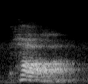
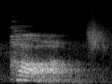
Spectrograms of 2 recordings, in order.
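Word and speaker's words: כָּל: As we see in this word, kol. Kol. That means kamatz qatan sounds as o as you pronounce the o in tall.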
